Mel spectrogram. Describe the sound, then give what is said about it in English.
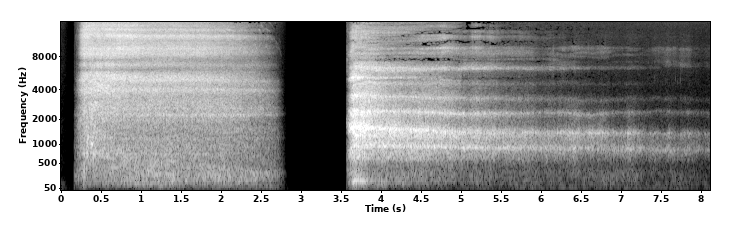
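A deep breath: two long, airy breath sounds separated by a short silence. The first is held steady, and the second starts stronger and fades away slowly. “Let's take a deep breath.”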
